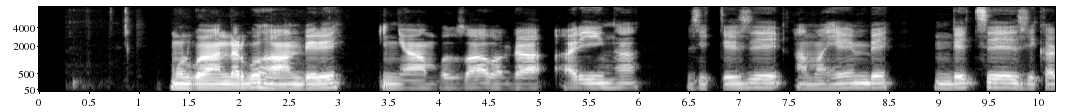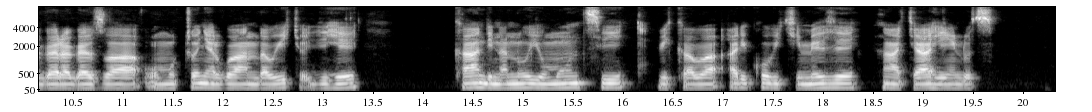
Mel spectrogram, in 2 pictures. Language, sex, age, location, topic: Kinyarwanda, male, 18-24, Nyagatare, government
